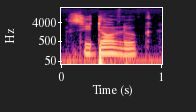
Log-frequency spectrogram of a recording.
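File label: "siddon look", Nigerian Pidgin, male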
